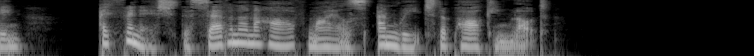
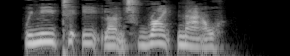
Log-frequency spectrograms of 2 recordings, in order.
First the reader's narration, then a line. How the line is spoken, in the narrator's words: I say angrily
